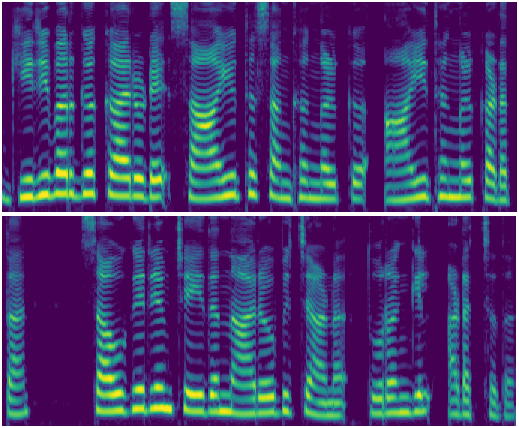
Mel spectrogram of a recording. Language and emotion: Malayalam, neutral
